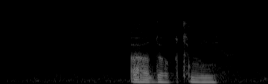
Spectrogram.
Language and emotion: Russian, neutral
